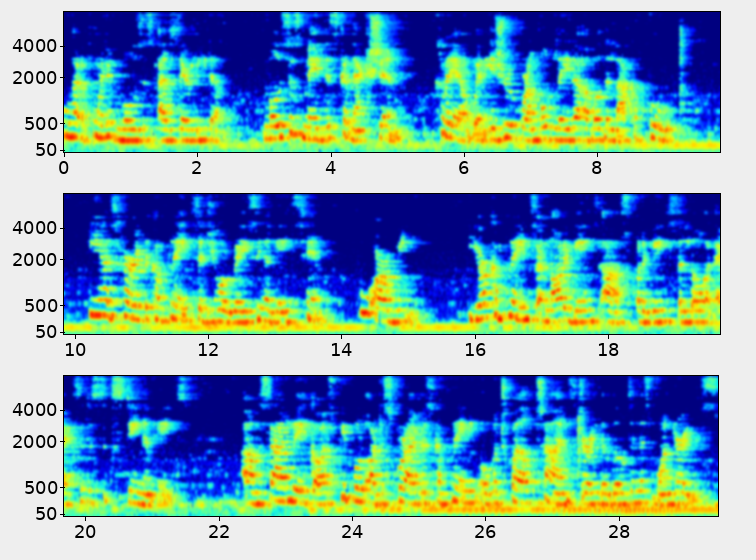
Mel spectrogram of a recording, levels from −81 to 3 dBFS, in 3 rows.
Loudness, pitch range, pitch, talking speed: -15 LUFS, 185-225 Hz, 195 Hz, 130 wpm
